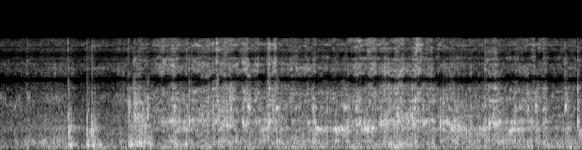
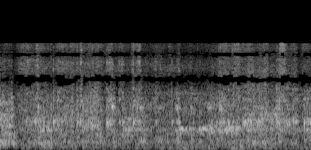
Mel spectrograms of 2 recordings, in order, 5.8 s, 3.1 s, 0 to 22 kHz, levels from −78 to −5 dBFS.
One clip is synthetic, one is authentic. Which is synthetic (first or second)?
first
